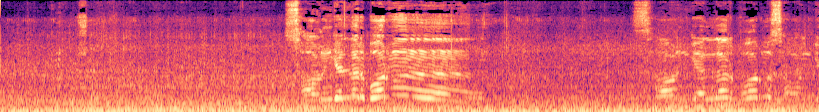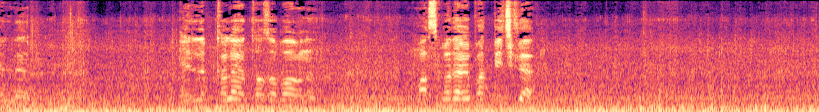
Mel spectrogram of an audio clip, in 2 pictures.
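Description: A car engine hums with steady road rumble from inside the car.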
